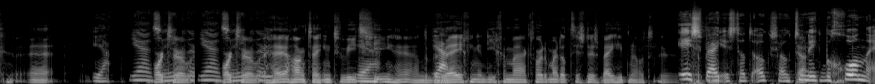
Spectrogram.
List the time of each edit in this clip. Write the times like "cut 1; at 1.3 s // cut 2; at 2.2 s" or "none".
cut 1; at 1.9 s // cut 2; at 3.2 s // cut 3; at 7.2 s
